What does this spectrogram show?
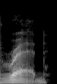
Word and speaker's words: read: Read is pronounced as read which is in present tense while read is pronounced as red which is in the past tense.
